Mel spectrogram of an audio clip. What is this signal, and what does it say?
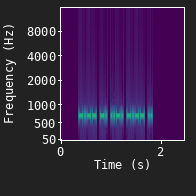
Morse code, heard as a keyed tone, about 44 wpm, 700 Hz. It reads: YNFYI
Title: Code Groups - 5 Letters - 45wpm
